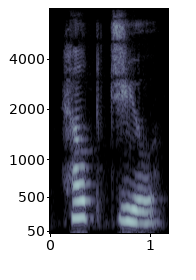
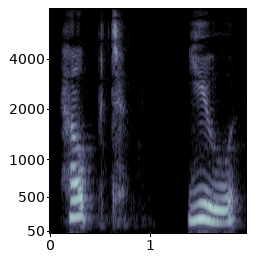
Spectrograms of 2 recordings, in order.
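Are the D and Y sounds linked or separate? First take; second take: linked; separate. First: The D and Y blend into one sound. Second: The D and Y are said separately. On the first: The speaker calls it right. "You hear helped you" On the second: The speaker calls it wrong. "You don't hear helped you"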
